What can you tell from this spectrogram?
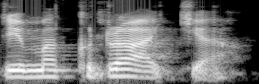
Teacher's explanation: Vurğu sözün üçüncü hecasındadır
